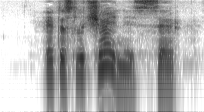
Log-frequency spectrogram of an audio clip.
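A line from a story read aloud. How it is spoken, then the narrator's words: Quiet explanation. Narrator (Russian): тихо пояснил он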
